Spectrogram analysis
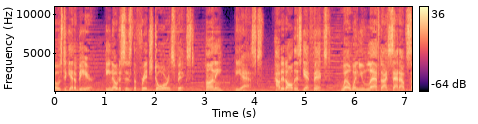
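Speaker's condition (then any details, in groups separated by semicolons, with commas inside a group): No condition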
